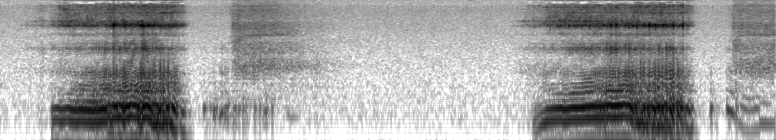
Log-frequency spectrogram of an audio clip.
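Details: Adult man (husband) snoring in sleep: two loud, rattling snores on breathing in, each followed by a quieter breath out; heavy snoring.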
